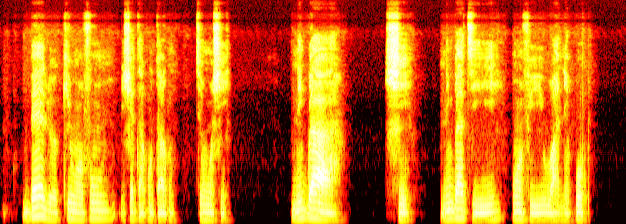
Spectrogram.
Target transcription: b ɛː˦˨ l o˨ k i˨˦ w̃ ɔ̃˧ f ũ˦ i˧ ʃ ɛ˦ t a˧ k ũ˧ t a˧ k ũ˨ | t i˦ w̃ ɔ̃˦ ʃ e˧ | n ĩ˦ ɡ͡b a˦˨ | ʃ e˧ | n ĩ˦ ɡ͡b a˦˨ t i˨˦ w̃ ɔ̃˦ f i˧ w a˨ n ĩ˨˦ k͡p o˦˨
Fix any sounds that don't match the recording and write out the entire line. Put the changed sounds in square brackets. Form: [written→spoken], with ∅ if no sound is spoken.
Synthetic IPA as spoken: b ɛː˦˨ l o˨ k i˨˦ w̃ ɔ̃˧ f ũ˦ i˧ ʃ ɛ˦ t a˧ k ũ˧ t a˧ k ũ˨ | t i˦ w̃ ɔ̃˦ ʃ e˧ | n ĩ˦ ɡ͡b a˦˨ | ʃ e˧ | n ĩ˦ ɡ͡b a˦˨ t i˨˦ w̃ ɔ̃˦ f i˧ w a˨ n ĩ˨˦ k͡p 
